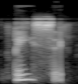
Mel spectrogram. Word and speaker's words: basic: a z mosaic and this s sounds like an s basic this i think is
